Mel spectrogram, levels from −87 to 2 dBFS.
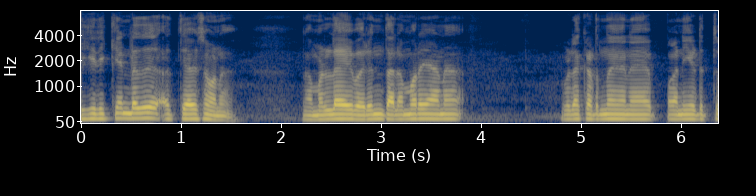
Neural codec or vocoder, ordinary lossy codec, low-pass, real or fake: none; none; none; real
